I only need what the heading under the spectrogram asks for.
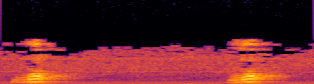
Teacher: the meme dhamma mu is followed by hamza with a sukoon. So you are going to cut off the sound mu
